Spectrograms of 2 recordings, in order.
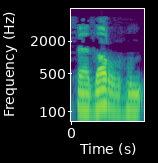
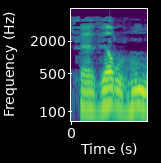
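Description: First: The dh sound is heavy and emphatic. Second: The dh sound is light and thin. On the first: The speaker calls it wrong. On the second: The speaker calls it right.

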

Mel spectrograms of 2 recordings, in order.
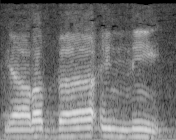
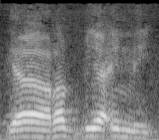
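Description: First: The word ends in a long a vowel. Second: The word ends in -iya. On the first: "قلبها ألفا" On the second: "إثباتها مفتوحة"

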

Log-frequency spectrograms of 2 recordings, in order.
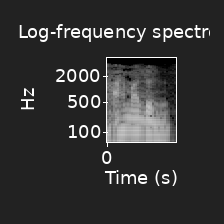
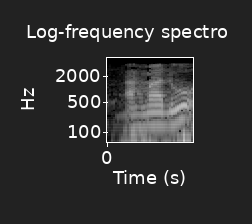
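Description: First: The word ends with an added n sound. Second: The word ends on a vowel, without final n. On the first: The speaker calls it wrong. "Kalau dibaca dengan tanwin salah" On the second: The speaker calls it right. "Ahmadu harus tidak tanwin"

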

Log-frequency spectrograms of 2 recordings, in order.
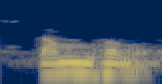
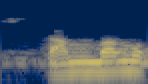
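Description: First: The b sound is aspirated, with a breathy puff. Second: The b sound is plain, without aspiration. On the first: The speaker calls it right. "ఇక్కడ ఉండాల్సింది స్తంభము" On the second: The speaker calls it wrong. "స్తంభము కాదు, ... బా పెట్టుకున్నాడు"

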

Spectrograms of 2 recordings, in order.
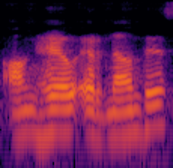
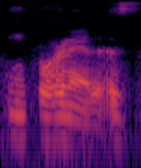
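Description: First: The name has a Spanish pronunciation. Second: The name has an English pronunciation. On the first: "try to correct me, and they're like, oh, you mean" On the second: "I know my name, and it's"

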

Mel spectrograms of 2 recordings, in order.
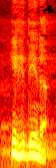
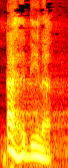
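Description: First: The word begins with an 'i' vowel. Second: The word begins with an 'a' vowel. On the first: It asks to be guided. The speaker calls it right. "لأن اهدنا بالكسر من الهداية" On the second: It asks to be given a gift. The speaker calls it wrong. "كفتح همزة اهدنا فيصير أهدنا"

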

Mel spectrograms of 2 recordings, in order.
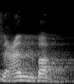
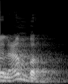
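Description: First: The nasal before b is pronounced as n. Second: The nasal before b is pronounced as m. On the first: The speaker calls it wrong. "ما تقولش العنبر" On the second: The speaker calls it right. "قولوا العنبر"

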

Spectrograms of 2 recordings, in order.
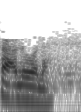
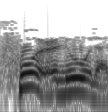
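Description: First: The first vowel is a. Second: The first vowel is u. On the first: The speaker calls it wrong. "لا فعلولة" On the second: The speaker calls it right. "أن مثاله فعلولة بالضم"

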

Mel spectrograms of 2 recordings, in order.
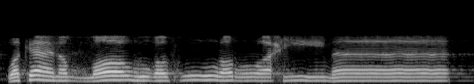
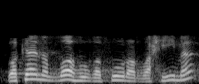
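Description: First: A vowel is stretched into an extra long sound. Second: The final long vowel is said at normal length.

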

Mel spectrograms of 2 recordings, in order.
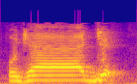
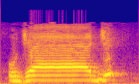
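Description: Both takes have the same delivery.

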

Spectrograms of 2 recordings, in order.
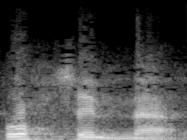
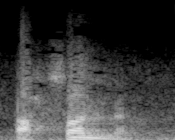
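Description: First: The first vowel is a rounded 'u' sound. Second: The first vowel is an open 'a' sound. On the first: The women were given in marriage. "أحصنا مع الجمهور مع البقية، وقرأ الباقون بضمها" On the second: The women themselves entered into marriage. "بفتح الهمزة أحصنا"

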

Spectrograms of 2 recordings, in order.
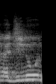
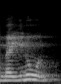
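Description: First: The middle consonant is a j sound. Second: The middle consonant is a y sound. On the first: The speaker calls it right. "بدل مجنون" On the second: The speaker calls it wrong. "يقلبون الجيم ياء"

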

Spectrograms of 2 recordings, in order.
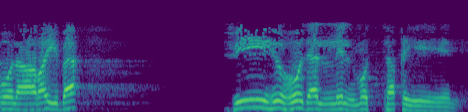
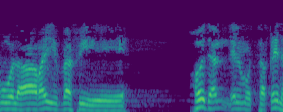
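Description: First: The pause comes after the word rayb. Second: The pause comes after the word fih. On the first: There is no doubt; in it there is guidance for the pious. "وقف آخر" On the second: No doubt is in the book; it is wholly guidance for the pious. "هذه أولى"

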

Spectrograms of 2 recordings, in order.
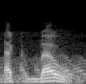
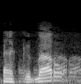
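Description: First: The final syllable ends with a w sound. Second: The final syllable ends with an r sound.

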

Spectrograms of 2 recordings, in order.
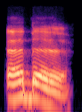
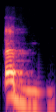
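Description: First: The final b is released with a slight bounce. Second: The final b is held closed without release. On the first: The speaker calls it right. "وإنما نقول أب" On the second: The speaker calls it wrong. "لا نقول أب"

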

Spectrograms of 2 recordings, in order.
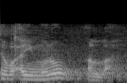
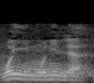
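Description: First: A glottal stop is pronounced before the vowel. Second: The glottal stop is dropped, linking straight on. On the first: The speaker calls it wrong. "وليس وأيمن الله" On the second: The speaker calls it right. "تسقط في درجة الكلام"

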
